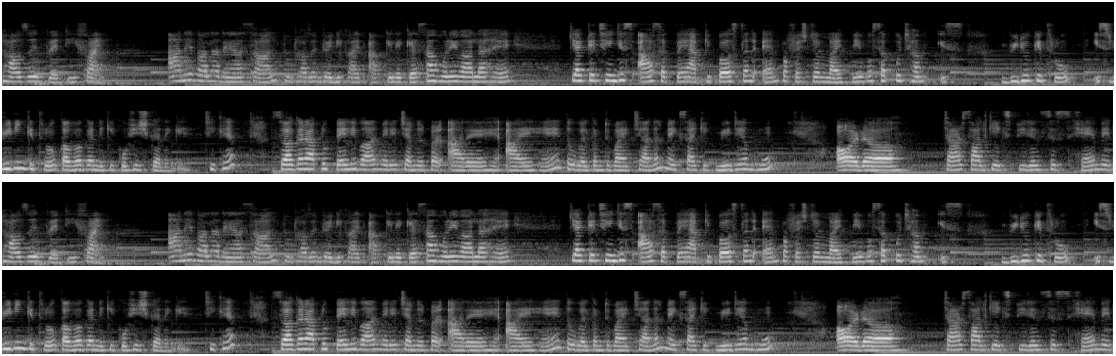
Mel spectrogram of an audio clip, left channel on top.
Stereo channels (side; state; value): both; identical; correlation 1.00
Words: आने वाला नया साल 2025 आपके लिए कैसा होने वाला है, क्या क्या चेंजेस आ सकते हैं आपकी पर्सनल एंड प्रोफेशनल लाइफ में, वो सब कुछ हम इस वीडियो के थ्रू, इस रीडिंग के थ्रू कवर करने की कोशिश करेंगे। ठीक है। सो अगर आप लोग पहली बार मेरे चैनल पर आए हैं तो वेलकम टू माय चैनल। मैं एक साइकिक मीडियम हूँ और 4 साल के एक्सपीरियंसेस हैं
